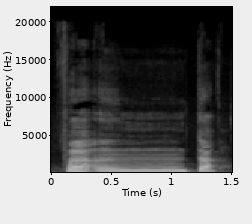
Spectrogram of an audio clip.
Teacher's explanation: حمزہ کو آپ نے الجوف سے ادا نہیں کرنا بلکہ آپ نے حمزہ کو کہاں سے؟ فارتھروٹ سے ادا کرنا، اقص الحلق سے. فَأَنْتَ، آنتا کر کے نہیں ادا کرنا ہے، ٹھیک ہے، منہ نہیں کھولنا ہے.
